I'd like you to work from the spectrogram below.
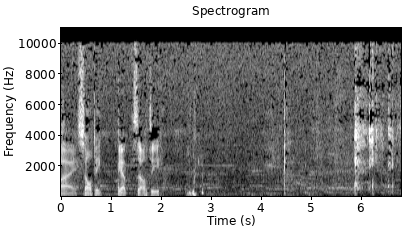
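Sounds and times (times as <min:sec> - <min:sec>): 
speech: 0:00.0 - 0:02.9
short harsh coughs: 0:05.9 - 0:06.8.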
